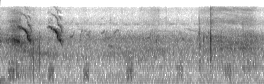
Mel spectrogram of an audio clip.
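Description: Chickens on a backyard farm where chicks are hatching give a few faint clucks and squawks in a quiet outdoor setting, with brief sharp calls early on and softer scattered clucking after.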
